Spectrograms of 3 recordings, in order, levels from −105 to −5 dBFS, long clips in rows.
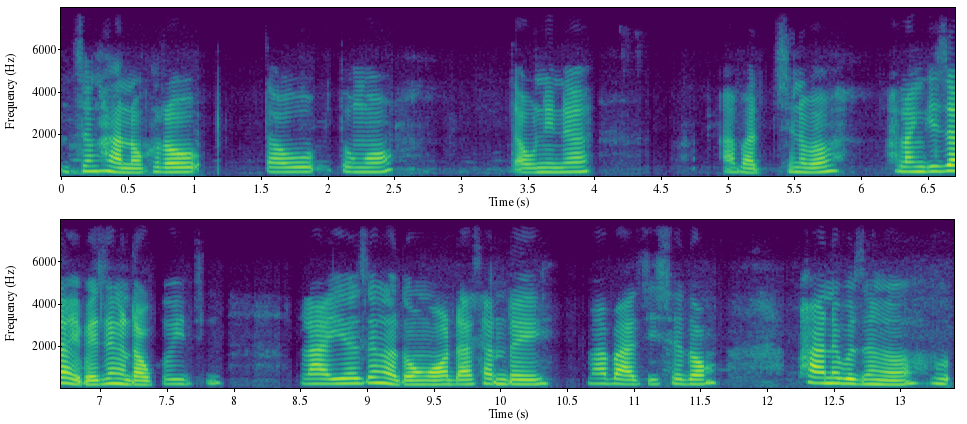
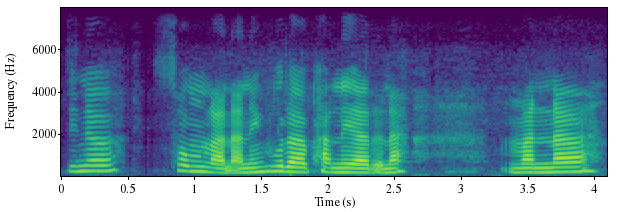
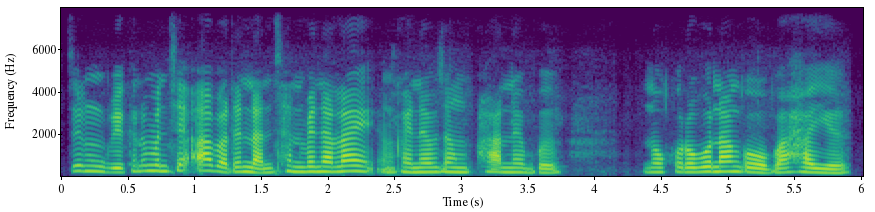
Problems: none marked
